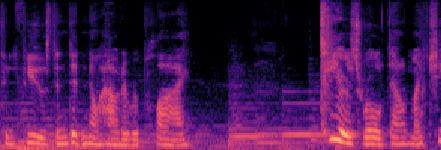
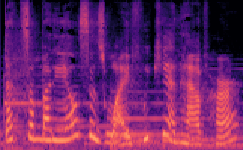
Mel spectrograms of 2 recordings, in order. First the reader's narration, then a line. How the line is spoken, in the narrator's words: laughed and said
